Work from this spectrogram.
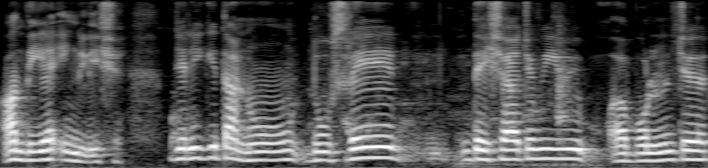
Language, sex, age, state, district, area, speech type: Punjabi, female, 45-60, Punjab, Amritsar, urban, spontaneous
